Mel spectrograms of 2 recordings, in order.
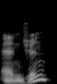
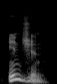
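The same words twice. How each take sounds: First: The first vowel is a plain 'eh' sound. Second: The first vowel sounds close to 'ih'. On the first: "we didn't say engine" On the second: "it almost sounds like it starts with an I"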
